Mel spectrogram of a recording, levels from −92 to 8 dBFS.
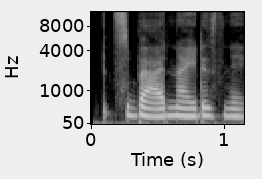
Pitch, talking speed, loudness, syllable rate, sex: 195 Hz, 315 wpm, -19 LUFS, 5.8 syllables/s, female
